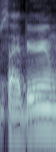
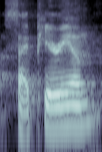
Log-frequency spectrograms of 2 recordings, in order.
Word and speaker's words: Siberium: joining fan now ecosystem Siberian will uh siberium I always say their name wrong siberium will breach the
